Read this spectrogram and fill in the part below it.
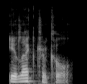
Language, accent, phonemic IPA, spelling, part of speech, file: English, US, /ɪˈlɛktɹɪkəl/, electrical, adjective / noun, En-us-electrical.ogg
- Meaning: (adjective) Related to electricity (or electronics); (noun) An electrical engineer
